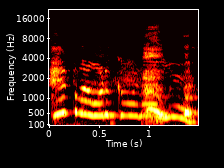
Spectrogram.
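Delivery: squeaky, high squeal through laughter, sounding disbelieving.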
